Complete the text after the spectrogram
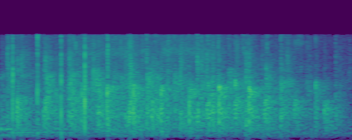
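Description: A crowd applauds with dense, steady clapping that runs the whole way through, individual claps popping out here and there, fairly even in loudness and easing slightly toward the end.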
